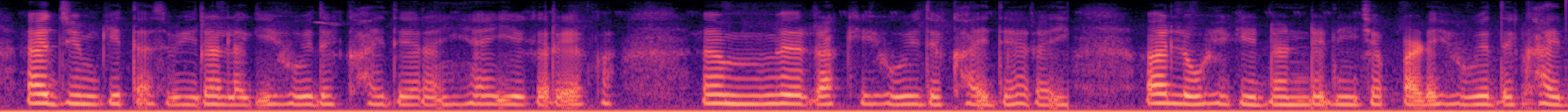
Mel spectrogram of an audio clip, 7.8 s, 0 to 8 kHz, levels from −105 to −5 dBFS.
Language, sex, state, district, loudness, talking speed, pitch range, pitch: Hindi, female, Maharashtra, Sindhudurg, -29 LUFS, 185 wpm, 210-230 Hz, 220 Hz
